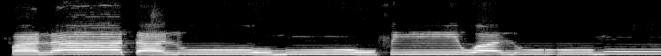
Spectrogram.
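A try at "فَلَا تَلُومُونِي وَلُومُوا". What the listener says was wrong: Bukan fi tapi ni.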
